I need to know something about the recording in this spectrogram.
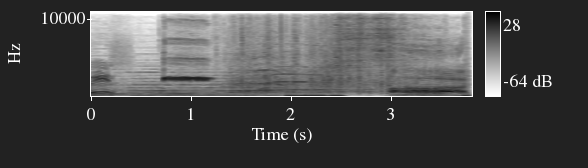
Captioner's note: blows whistle; cheering, applause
